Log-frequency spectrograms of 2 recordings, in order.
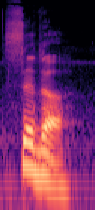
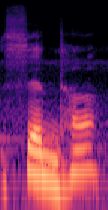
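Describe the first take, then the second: First: The 'dh' sound is plain, without aspiration. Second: The 'dh' sound is aspirated, as spelled. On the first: The word comes out meaning boiled. The speaker calls it wrong. "they don't say the word properly" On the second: The term means perfected. The speaker calls it right. "because it's S-I-D-D-H-A, Siddha"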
